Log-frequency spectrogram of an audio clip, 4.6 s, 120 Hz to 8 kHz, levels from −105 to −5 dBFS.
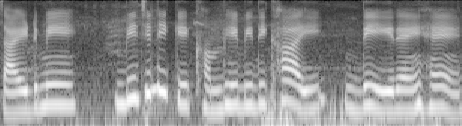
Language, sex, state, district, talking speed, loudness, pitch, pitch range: Hindi, female, Bihar, Kaimur, 130 wpm, -16 LUFS, 235 Hz, 205-245 Hz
